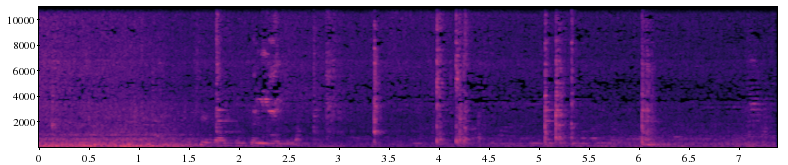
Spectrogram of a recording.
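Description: Banana stem stir-frying in a pan for a Bengali home meal gives a low, steady sizzle broken by sharp scrapes and clinks of a spatula, with a few faint voices nearby.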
